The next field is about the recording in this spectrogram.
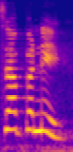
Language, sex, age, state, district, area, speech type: Hindi, female, 18-30, Uttar Pradesh, Mirzapur, rural, read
